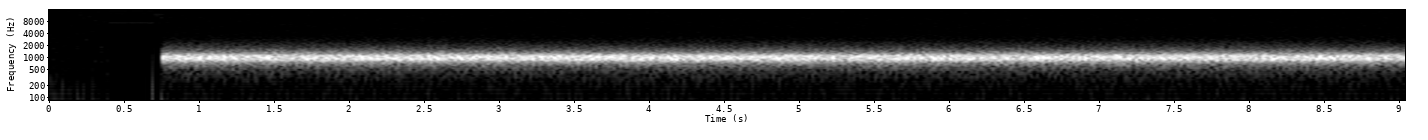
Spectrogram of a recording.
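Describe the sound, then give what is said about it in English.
A one-third-octave band of noise centered on 1000 hertz starts abruptly after brief silence and holds as a steady, narrow hiss, even in loudness throughout. “centered on 1,000 hertz. This band extends from about 890 hertz to about 1,100. Here is a sample of a noise band 1/3 octave wide.”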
